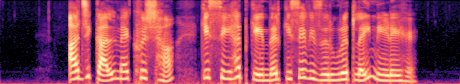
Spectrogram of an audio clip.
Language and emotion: Punjabi, happy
